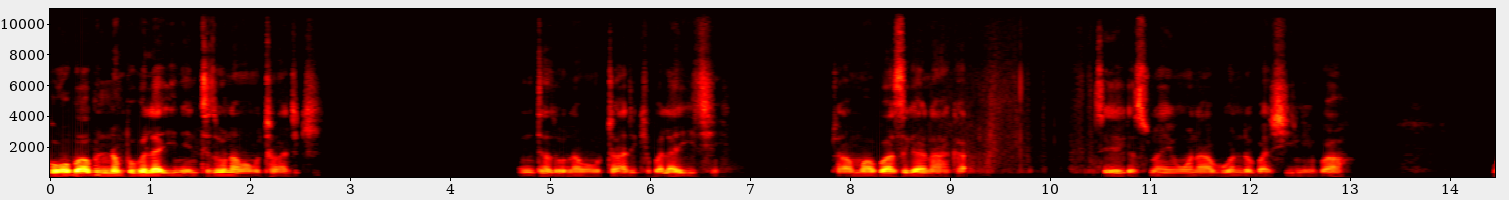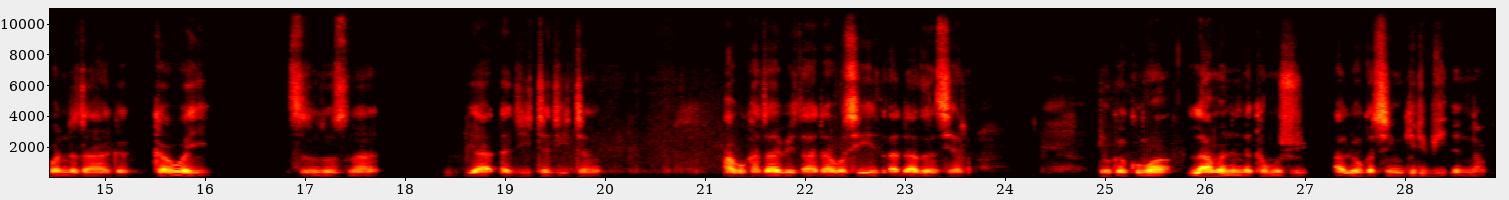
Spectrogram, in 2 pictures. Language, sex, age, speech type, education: Hausa, male, 46-60, spontaneous, tertiary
